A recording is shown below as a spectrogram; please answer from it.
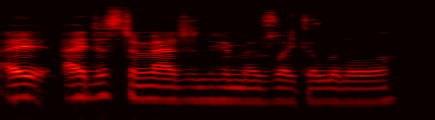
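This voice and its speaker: A man's voice: lowish voice, fairly even intonation, fast talker, dry recording. Man chatting casually, dry close sound. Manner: informal, playful, prompting with questions. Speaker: podcast co-host. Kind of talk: casual podcast chat.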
